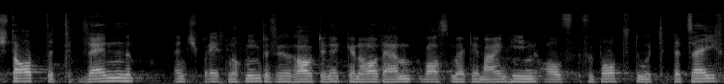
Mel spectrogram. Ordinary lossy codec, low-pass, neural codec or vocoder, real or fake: MP3, 48 kbps; 14.4 kHz; codec, 44.1 kHz, 2.6 kbps, SNAC; fake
